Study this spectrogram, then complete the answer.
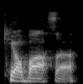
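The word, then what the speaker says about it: kielbasa: basically the same thing I love that you just said kabasi because you know that's just such a Pittsburgh thing because everybody else pronounces it keilbasa oh of course I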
